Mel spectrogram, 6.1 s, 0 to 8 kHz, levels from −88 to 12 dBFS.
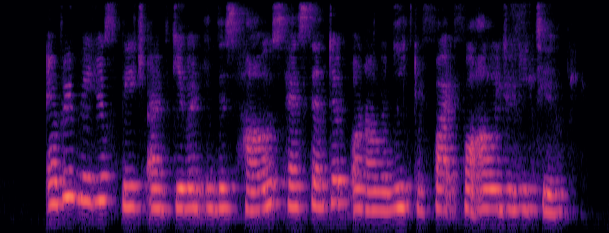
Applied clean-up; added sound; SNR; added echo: neural mask model DeepFilterNet 3.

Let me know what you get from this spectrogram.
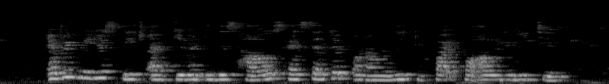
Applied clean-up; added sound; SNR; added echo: classical method WPE with log-MMSE.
